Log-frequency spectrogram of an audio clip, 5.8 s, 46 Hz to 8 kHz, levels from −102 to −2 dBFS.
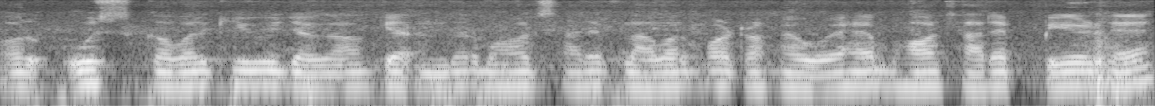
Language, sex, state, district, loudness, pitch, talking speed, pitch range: Hindi, male, Maharashtra, Mumbai Suburban, -17 LUFS, 120 Hz, 95 wpm, 115-125 Hz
